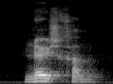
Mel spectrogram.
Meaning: nasal passage
- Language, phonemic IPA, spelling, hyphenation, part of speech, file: Dutch, /ˈnøsxɑŋ/, neusgang, neus‧gang, noun, Nl-neusgang.ogg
